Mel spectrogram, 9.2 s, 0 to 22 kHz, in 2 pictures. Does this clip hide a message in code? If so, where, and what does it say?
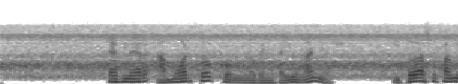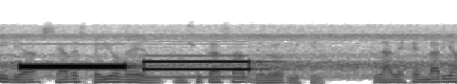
Yes: aircraft SELCAL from 4.8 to 7.1 s, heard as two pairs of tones, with room echo and speech in Spanish. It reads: KL-JP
